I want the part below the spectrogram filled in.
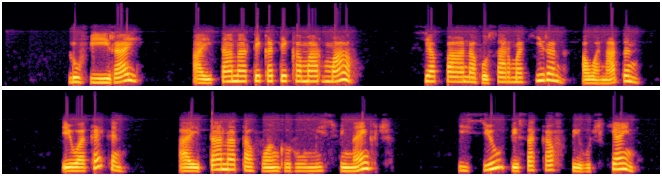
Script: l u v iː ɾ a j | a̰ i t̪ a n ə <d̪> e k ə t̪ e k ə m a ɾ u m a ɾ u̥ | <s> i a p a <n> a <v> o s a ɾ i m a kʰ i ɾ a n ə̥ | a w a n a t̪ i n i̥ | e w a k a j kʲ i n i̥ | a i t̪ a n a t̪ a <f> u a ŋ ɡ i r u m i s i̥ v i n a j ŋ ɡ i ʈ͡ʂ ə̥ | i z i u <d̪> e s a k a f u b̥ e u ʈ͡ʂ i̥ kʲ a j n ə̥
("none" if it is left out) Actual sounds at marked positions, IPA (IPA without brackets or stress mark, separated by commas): t̪, s, n, v, v, d̪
